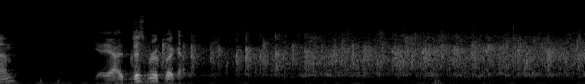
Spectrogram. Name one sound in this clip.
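An audience applauds and cheers throughout the hall.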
